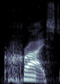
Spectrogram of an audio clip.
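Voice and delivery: Christ with a long throaty rasped ch; back-of-throat ch. Shown as a demonstration. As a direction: drag out a scraping kh at the start of Christ. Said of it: "it's in your back of your throat".

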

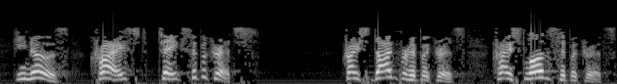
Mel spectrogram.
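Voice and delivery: loud, high, urgent pleading preacher; preaching at full force. Acted. Pastor urging the congregation to come to Christ, fervent preaching. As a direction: call the whole room to come forward now. Impassioned altar call.

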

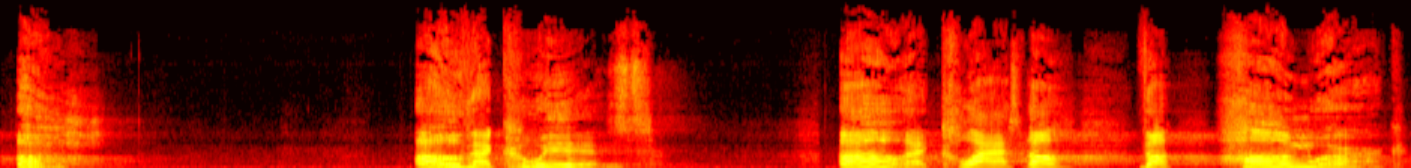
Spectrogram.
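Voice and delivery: slow, drawn-out whining; mock whiny complainer. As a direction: whine about school slowly. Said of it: "Every time I got with her".

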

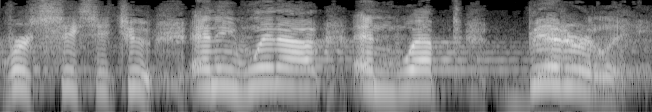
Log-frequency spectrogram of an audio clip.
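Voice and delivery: high, loud, insistent sermon voice; impassioned preaching. Real, not acted. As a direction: press every phrase on the congregation. Preaches at full force.

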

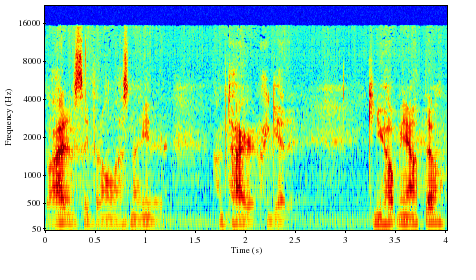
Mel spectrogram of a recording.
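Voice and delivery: soft, low, sympathetic; quiet sympathy. Retold or imitated. Teacher telling a tired pupil he understands, softly. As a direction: tell him you're tired too, gently. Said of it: "I was like".

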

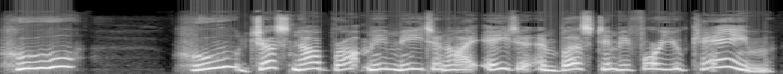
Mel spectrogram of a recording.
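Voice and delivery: high, loud frantic questioning; shaken and alarmed. Acted. Blind father realising he was tricked, frantic and loud. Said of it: "Isaac started shaking him and said".

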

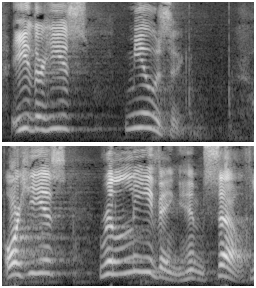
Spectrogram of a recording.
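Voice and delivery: mocking taunt. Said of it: "Elijah mocked them".

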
